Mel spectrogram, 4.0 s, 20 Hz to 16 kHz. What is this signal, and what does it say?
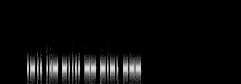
Morse code, heard as a keyed tone, about 47 wpm, 700 Hz. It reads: LU6MCO
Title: DXCC-100 Call Signs - 6 Characters - Repeated 2x - 45wpm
